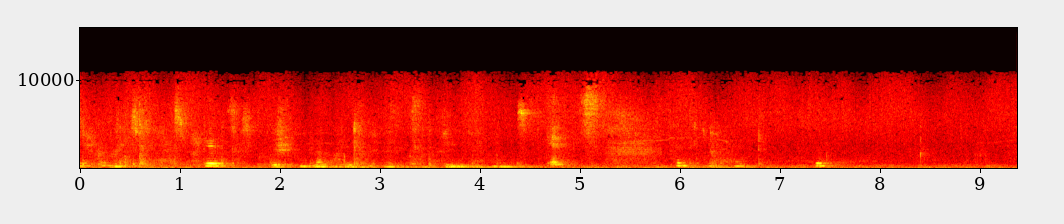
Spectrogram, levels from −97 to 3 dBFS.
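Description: No technical faults can be heard anywhere in the recording. The sounds it holds come through with nothing in the recording or playback chain audibly getting in their way.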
